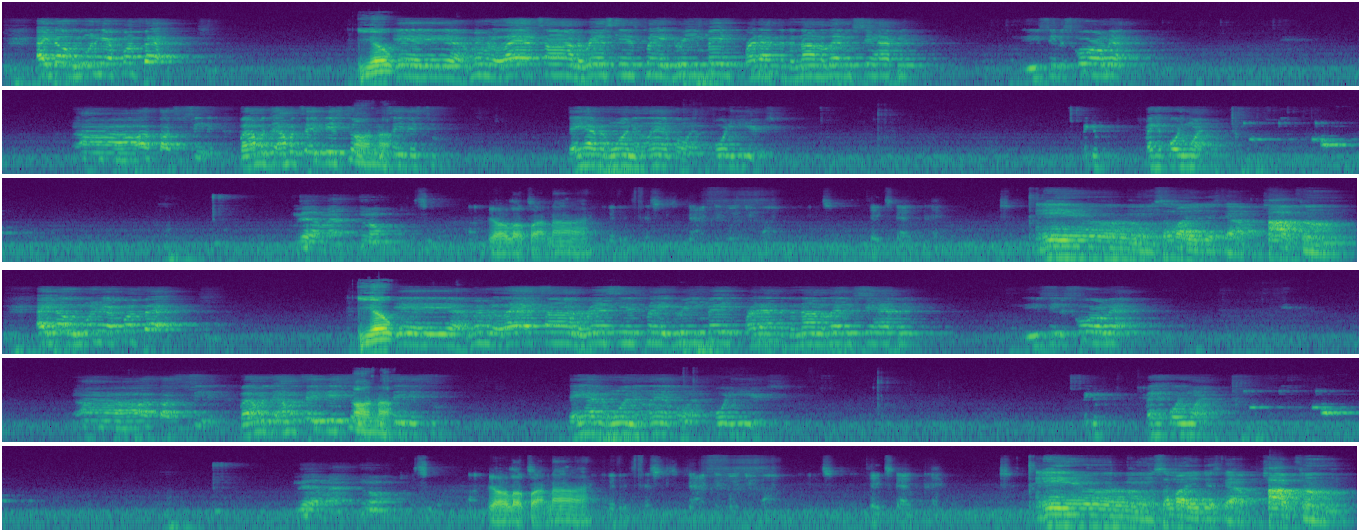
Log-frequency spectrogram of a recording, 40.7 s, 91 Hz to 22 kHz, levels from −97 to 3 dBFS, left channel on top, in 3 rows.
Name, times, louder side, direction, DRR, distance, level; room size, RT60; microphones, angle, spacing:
voice 1, 0.0-1.6 3.9-9.1 10.2-11.2 14.3-15.7 15.9-17.7 19.2-21.2 25.0-25.6 25.9-26.2 26.7-26.8 28.8-28.9 29.2-29.3 30.1-31.0 33.0-33.1 33.7-34.0 35.4-35.6 36.7-36.8 37.2-37.3, left 1 dB, 80° left, 1.4 m, -26 dB
voice 2, 3.6-3.9 17.1-17.5 31.3-31.4 32.0-33.0 33.6-33.7 34.0-34.5 35.4-35.5 35.8-36.2, right 4 dB, 30° right, 0.5 m, -22 dB
voice 3, 37.5-40.5, right 2 dB, 55° right, 3.4 m, -23 dB
23.5 x 15.5 x 2.4 m
head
